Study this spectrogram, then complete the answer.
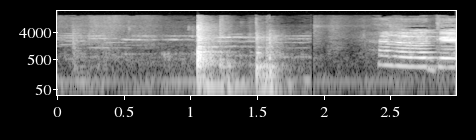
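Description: A metal lid clinks against a pot.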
